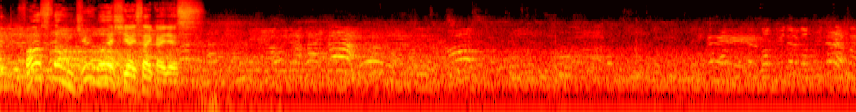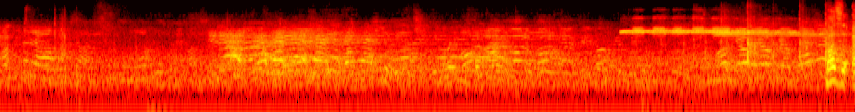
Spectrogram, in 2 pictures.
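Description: Players on the sideline shout and cheer outdoors.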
